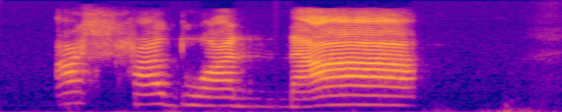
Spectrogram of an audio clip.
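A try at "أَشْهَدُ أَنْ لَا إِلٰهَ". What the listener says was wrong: এখানে দেখেন নুনের উপর জজম আছে আর লামে তাসদিদ আছে এখন জজমের থেকে তো তাসদিদের শক্তি বেশি আমি আগেই বলেছিলাম তো এই নুনের জজমটা বাদ দিয়ে লামের তাসদিদ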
